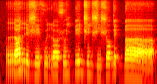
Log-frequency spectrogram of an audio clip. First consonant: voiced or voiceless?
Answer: voiced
